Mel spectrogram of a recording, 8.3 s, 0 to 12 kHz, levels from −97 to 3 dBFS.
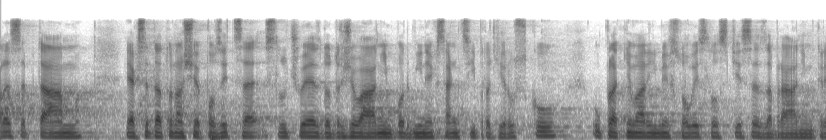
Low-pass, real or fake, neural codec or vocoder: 7.2 kHz; real; none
